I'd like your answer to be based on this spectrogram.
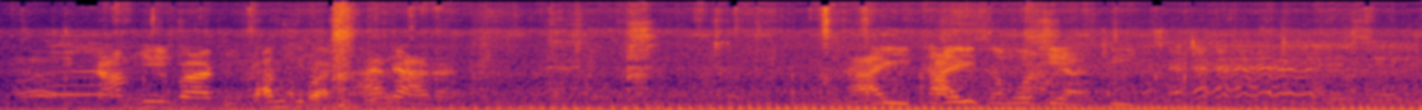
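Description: A large mixed flock of Kathiawadi goats and sheep bleating in several wavering calls, some overlapping, over constant background rumble while someone speaks.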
